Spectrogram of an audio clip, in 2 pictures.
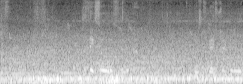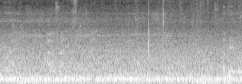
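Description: Men talk calmly nearby outdoors.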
